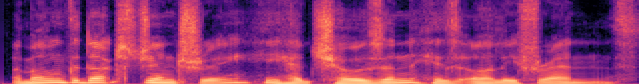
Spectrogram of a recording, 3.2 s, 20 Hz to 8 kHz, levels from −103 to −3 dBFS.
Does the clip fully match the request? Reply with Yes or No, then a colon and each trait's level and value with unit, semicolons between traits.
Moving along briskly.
No: average, 190 wpm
